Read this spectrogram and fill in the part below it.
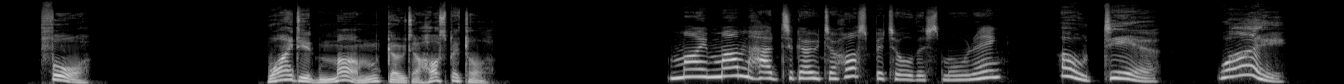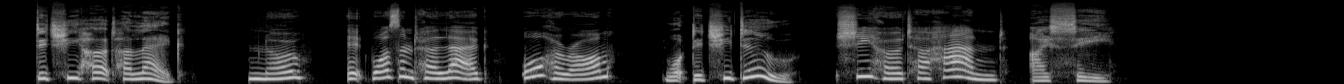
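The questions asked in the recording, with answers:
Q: Why did Mum go to hospital?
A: She hurt her hand.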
